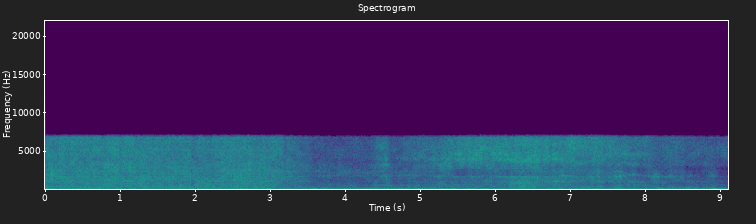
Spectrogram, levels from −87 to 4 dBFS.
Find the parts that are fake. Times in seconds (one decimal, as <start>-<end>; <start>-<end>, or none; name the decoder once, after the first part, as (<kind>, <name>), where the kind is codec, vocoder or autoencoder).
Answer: 0.0-9.1 (codec, SNAC)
